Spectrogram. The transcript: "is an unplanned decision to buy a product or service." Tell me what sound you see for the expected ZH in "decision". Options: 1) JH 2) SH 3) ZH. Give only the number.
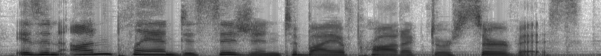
3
